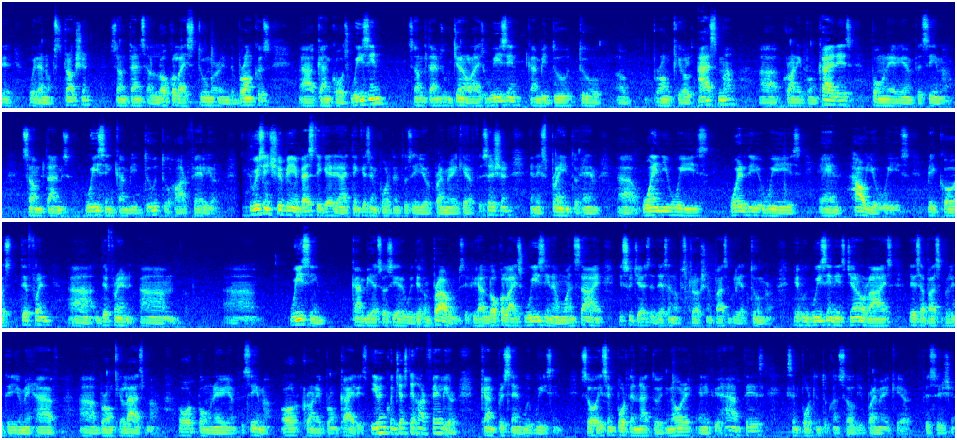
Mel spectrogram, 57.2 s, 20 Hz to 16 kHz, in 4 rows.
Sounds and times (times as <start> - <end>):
Speech: 0.0 - 31.3, 31.9 - 57.1.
